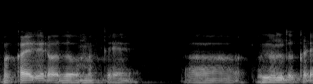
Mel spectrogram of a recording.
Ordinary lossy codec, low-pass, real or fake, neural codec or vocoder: none; none; fake; codec, 16 kHz, 4 kbps, FunCodec, trained on LibriTTS, 50 frames a second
